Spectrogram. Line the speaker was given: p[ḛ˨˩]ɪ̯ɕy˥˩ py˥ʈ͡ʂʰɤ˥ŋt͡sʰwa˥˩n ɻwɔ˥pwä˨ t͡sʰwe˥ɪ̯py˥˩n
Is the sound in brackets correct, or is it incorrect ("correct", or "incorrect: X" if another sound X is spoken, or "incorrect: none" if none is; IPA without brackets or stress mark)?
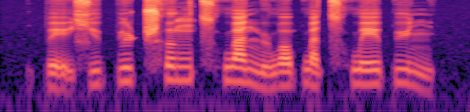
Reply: correct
